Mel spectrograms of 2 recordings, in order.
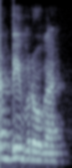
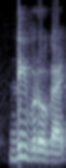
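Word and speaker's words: de Broglie: तो इसका mathematical proof आगे चल के तुम्हें देगा डी ब्रोगाय, डी ब्रोगाय, ठीक है। उसको शांत रहो, क्या बोलते हैं, एल और आई साइलेंट होता है, तो डी ब्रोगाय ने दिया था इसका प्रूफ।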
